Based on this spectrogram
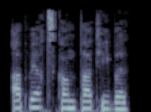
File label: "abwärtskompatibel", german; adjectives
